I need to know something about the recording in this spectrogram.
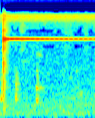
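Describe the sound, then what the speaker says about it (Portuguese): A single small meditation bell is struck once at the start of a meditation, leaving a clear, pure tone that rings on and slowly wavers as it fades in a quiet room. "no início da meditação, eu vou tocar o sininho"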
